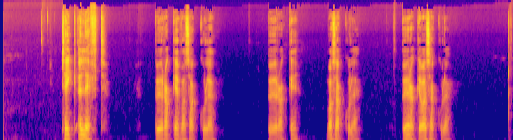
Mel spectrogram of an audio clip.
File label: Take a left, Estonian phrasebook; the talking estonian phrasebook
